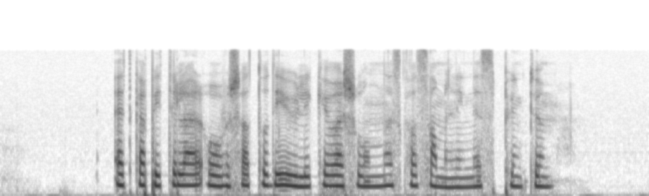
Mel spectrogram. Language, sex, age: Norwegian, female, 23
